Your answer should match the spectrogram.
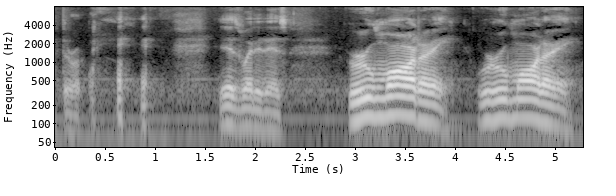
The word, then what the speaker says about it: rumore: show you in the Italian Italian the word rumor is pronounced rumor rumor right and it means what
